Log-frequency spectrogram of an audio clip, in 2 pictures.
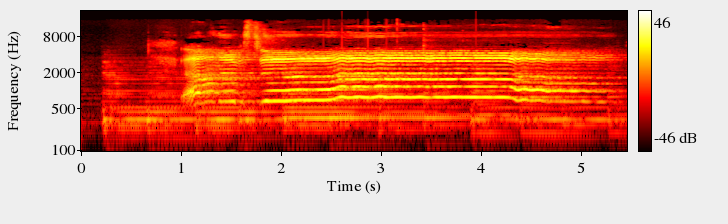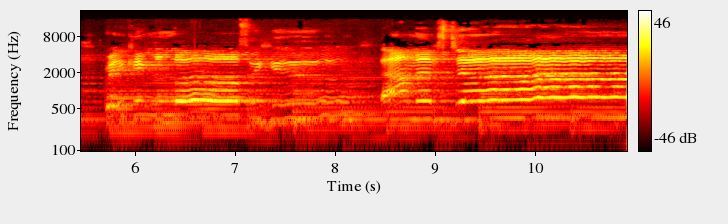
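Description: A woman singing long, drawn-out notes in three phrases over sustained electric keyboard chords, the first phrase starting about a second in after a brief lull.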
